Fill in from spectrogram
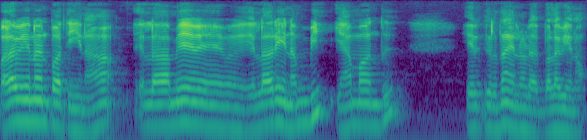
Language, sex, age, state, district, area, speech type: Tamil, male, 60+, Tamil Nadu, Viluppuram, rural, spontaneous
